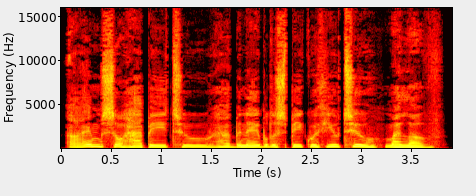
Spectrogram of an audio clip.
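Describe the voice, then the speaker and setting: Young woman, polite and lightly amused, performed by a male reader, raised pitch, story narration. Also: fairly even intonation, moderate pace, a little mellow, no echo, clean studio sound, natural voice. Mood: affectionate.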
